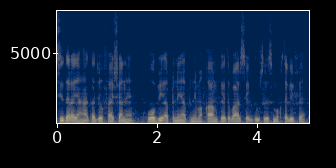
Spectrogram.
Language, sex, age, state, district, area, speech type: Urdu, male, 30-45, Bihar, Purnia, rural, spontaneous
